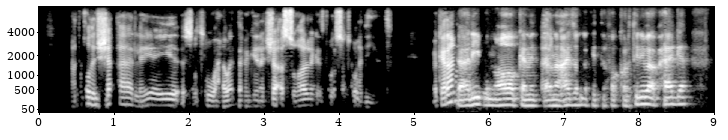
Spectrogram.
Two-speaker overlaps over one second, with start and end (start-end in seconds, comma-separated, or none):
none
